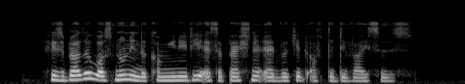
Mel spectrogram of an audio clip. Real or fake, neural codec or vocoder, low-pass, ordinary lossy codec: real; none; none; none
